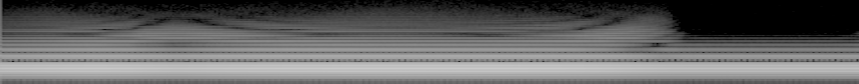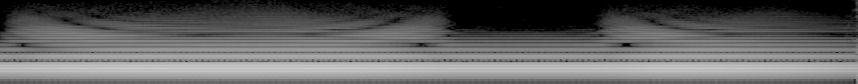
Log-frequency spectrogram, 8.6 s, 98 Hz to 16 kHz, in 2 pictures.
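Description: A single sustained synthesizer note running through a Trogotronic m/277 tube VCA, auto-panned by a slow triangle-wave LFO on its pan input. The pitch holds steady while the upper overtones fade away and come back twice, a few seconds apart, as the pan sweeps. Distortion is added to the channel being faded out.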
